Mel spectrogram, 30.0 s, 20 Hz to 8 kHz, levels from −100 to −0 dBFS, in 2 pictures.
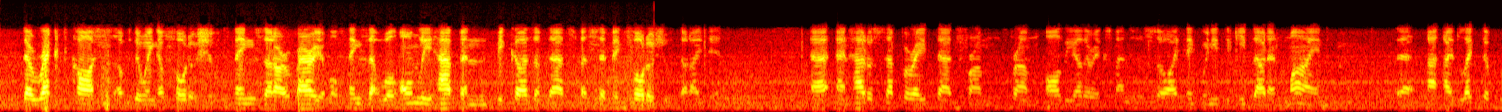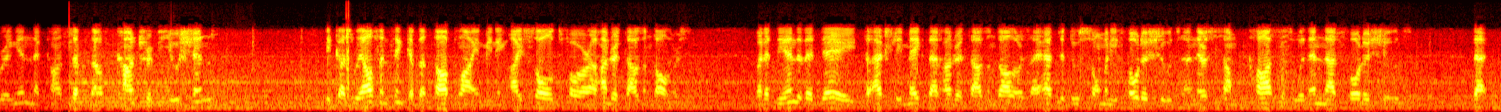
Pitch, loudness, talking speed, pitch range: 125 Hz, -20 LUFS, 200 wpm, 115-130 Hz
